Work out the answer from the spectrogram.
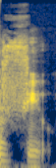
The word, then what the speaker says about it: Vue.js: mainly focused on The View part of the web application and hence it's bit faster when compared to angular which is a complete web application solution vue.js is commonly referred to as View and pronounced as vuejs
